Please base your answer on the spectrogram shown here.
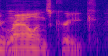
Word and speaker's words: Rowan's Creek: says Rowan's Creek, but Rowan County here in Kentucky is Rowan. So it's actually Rowan's Creek is how I would think you would pronounce it.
